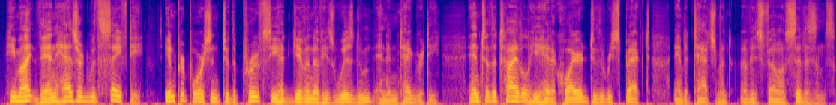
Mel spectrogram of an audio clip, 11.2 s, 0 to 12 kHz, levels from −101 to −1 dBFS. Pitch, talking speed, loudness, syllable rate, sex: 110 Hz, 190 wpm, -18 LUFS, 5.5 syllables/s, male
